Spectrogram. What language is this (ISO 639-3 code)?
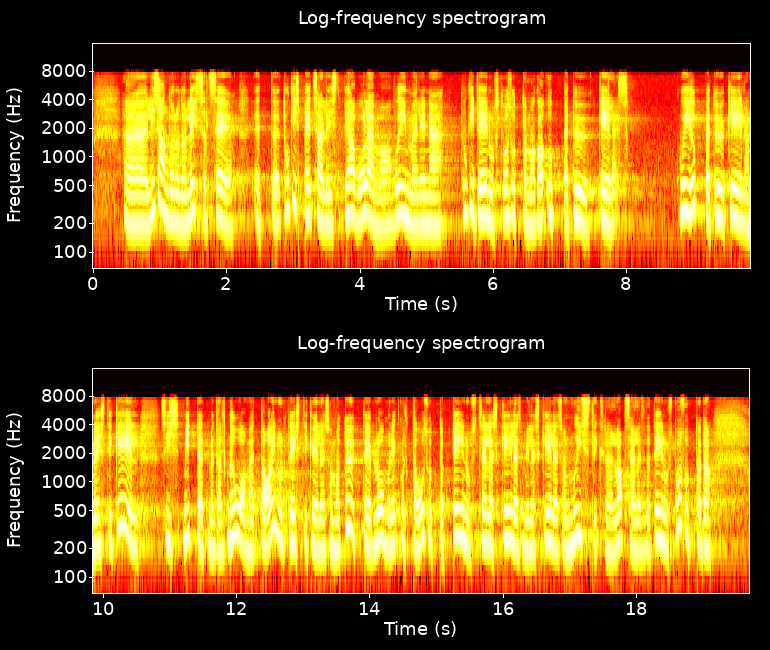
est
